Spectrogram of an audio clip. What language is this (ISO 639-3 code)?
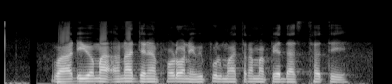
guj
